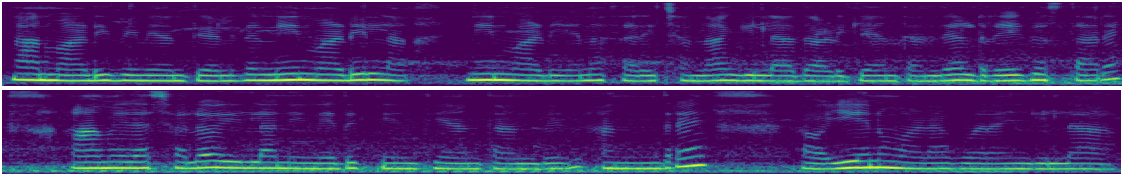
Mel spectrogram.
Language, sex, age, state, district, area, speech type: Kannada, female, 18-30, Karnataka, Koppal, urban, spontaneous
